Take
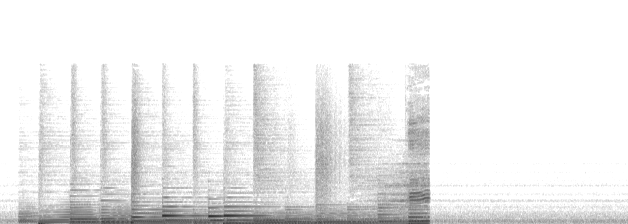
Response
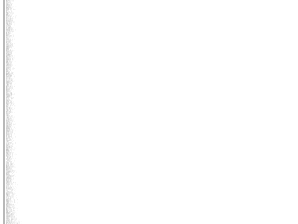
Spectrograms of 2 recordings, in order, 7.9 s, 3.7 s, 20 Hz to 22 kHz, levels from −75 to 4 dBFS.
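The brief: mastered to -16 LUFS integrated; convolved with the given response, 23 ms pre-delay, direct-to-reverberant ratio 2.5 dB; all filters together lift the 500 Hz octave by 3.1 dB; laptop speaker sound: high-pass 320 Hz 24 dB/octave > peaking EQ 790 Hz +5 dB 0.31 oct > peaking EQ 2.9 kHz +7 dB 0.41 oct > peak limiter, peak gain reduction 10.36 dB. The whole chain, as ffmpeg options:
-filter_complex "[0:a]equalizer=f=500:t=o:g=4,asplit=2[s0][s1];[1:a]atrim=start_sample=2205,adelay=23[s2];[s1][s2]afir=irnorm=-1:irlink=0,volume=0.794[s3];[s0][s3]amix=inputs=2:normalize=0,highpass=f=320:w=0.5412,highpass=f=320:w=1.3066,equalizer=f=790:t=o:w=0.31:g=5,equalizer=f=2900:t=o:w=0.41:g=7,volume=1.88,alimiter=limit=0.531:level=0:latency=1"

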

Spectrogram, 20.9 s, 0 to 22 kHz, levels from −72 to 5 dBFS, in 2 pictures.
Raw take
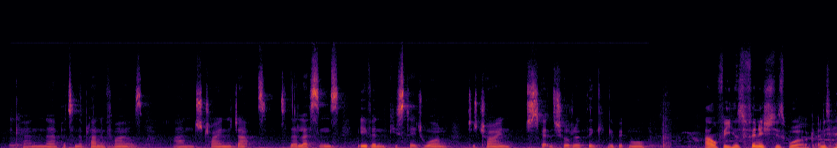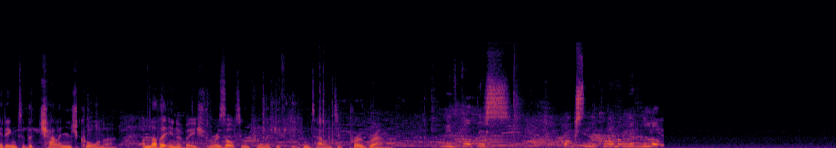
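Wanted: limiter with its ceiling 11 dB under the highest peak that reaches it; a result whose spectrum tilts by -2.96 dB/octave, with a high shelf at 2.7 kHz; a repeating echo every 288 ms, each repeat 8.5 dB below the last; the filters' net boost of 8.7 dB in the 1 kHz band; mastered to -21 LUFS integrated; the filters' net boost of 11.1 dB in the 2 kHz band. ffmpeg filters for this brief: -af "equalizer=f=1000:t=o:g=8,equalizer=f=2000:t=o:g=8,highshelf=f=2700:g=8.5,alimiter=limit=0.224:level=0:latency=1,aecho=1:1:288|576|864|1152:0.376|0.143|0.0543|0.0206,volume=1.78"

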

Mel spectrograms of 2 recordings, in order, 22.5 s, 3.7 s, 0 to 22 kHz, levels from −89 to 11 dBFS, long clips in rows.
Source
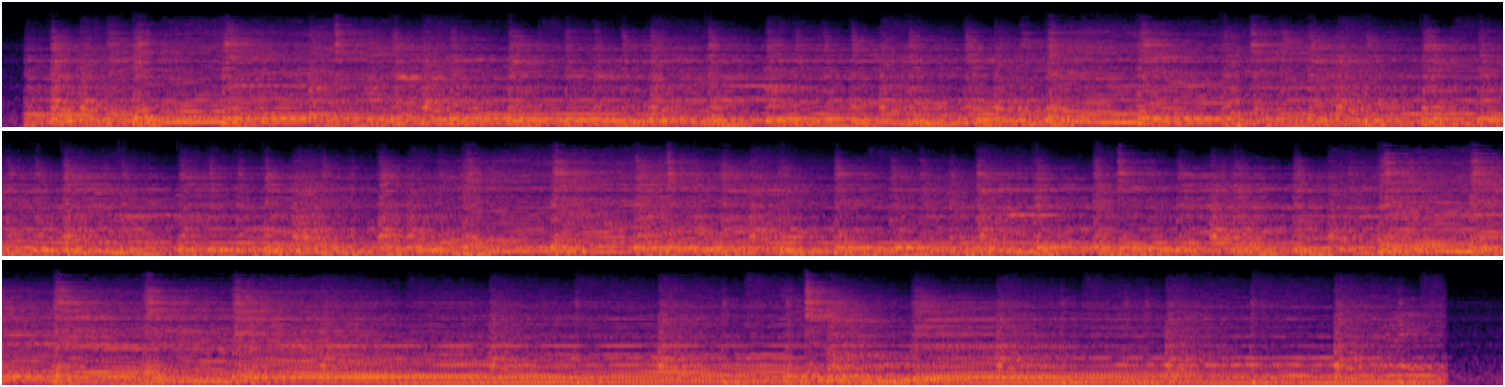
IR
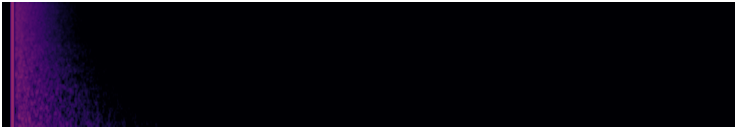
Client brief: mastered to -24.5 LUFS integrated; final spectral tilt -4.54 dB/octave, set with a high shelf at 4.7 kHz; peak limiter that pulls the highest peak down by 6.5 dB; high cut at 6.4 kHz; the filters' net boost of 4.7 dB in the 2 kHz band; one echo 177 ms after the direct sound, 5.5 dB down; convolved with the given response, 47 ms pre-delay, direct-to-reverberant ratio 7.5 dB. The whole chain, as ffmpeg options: -filter_complex "[0:a]lowpass=6400,equalizer=f=2000:t=o:g=4,highshelf=f=4700:g=9,alimiter=limit=0.168:level=0:latency=1,aecho=1:1:177:0.531,asplit=2[s0][s1];[1:a]atrim=start_sample=2205,adelay=47[s2];[s1][s2]afir=irnorm=-1:irlink=0,volume=0.422[s3];[s0][s3]amix=inputs=2:normalize=0,volume=0.891"

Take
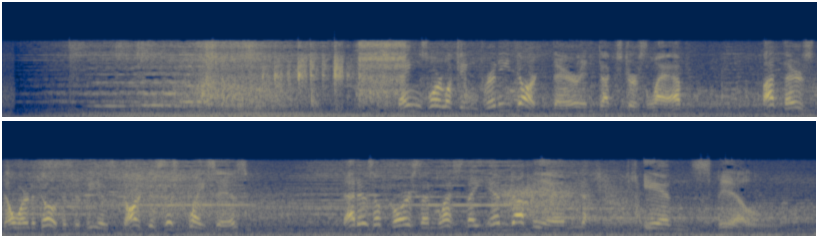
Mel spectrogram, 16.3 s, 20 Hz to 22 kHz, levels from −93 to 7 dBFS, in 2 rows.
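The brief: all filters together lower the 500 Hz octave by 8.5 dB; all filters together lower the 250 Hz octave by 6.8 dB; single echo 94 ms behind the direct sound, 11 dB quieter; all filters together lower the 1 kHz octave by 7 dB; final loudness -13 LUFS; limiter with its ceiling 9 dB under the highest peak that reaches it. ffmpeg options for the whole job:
-af "equalizer=f=250:t=o:g=-7,equalizer=f=500:t=o:g=-7.5,equalizer=f=1000:t=o:g=-6,alimiter=limit=0.1:level=0:latency=1,aecho=1:1:94:0.282,volume=7.5"

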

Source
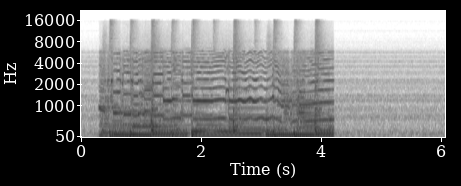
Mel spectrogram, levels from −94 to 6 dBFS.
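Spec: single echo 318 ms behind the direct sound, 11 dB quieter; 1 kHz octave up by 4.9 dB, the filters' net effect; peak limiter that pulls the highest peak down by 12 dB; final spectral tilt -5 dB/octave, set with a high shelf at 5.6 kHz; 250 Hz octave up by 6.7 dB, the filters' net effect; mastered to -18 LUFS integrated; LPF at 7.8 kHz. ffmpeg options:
-af "lowpass=7800,equalizer=f=250:t=o:g=8.5,equalizer=f=1000:t=o:g=5.5,highshelf=f=5600:g=6.5,alimiter=limit=0.237:level=0:latency=1,aecho=1:1:318:0.282,volume=1.41"

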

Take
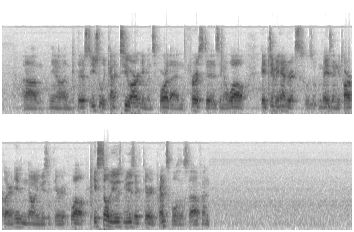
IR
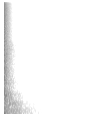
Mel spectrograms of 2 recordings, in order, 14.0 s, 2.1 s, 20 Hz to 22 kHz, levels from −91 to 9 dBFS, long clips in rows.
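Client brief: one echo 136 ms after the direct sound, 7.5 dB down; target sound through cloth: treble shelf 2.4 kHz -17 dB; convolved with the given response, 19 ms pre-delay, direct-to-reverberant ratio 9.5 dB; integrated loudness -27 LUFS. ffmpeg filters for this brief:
-filter_complex "[0:a]aecho=1:1:136:0.422,asplit=2[s0][s1];[1:a]atrim=start_sample=2205,adelay=19[s2];[s1][s2]afir=irnorm=-1:irlink=0,volume=0.224[s3];[s0][s3]amix=inputs=2:normalize=0,highshelf=f=2400:g=-17,volume=0.631"

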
